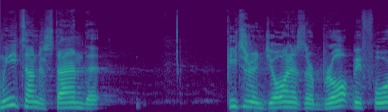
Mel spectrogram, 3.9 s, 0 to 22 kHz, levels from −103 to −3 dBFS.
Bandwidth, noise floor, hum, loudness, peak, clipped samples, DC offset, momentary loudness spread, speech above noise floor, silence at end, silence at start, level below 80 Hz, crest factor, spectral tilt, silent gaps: 15.5 kHz; -80 dBFS; none; -43 LUFS; -26 dBFS; under 0.1%; under 0.1%; 9 LU; 37 dB; 0 s; 0 s; -84 dBFS; 18 dB; -4.5 dB/octave; none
